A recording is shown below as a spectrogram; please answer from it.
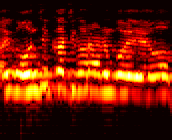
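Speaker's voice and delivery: loud, high shout.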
